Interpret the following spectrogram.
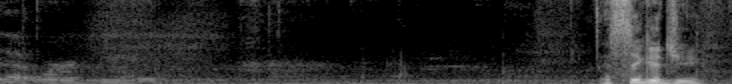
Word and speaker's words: Syzygy: Do I want this Syzygy?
